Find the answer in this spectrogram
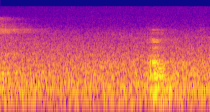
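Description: Steady background room noise, with a man briefly saying "Oh" about one and a half seconds in.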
